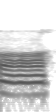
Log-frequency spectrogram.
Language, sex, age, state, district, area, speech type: Manipuri, male, 18-30, Manipur, Senapati, rural, conversation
